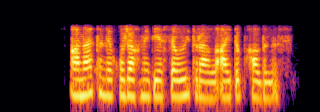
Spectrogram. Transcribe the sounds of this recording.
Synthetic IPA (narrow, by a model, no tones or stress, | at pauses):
ɑnɑt̪ʰɪlɪqʰoʒɑqmed̪ijɛsæwujt̪ʰuɾɑlˠə̰ʔɑjt̪ɨp̚qʰɑlˠd̪ɨŋɨ̰z̥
